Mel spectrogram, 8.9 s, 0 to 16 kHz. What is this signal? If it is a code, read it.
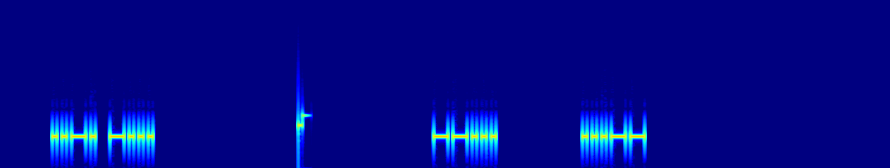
Morse code, heard as a keyed tone, about 25 wpm, spaced as for 13 wpm, 700 Hz. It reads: FB 73
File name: Top 20 QSO Elements - 6x Character Spacing - 25wpm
